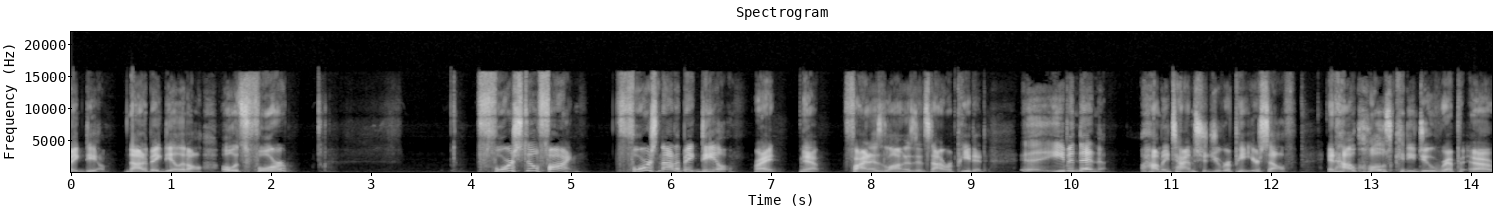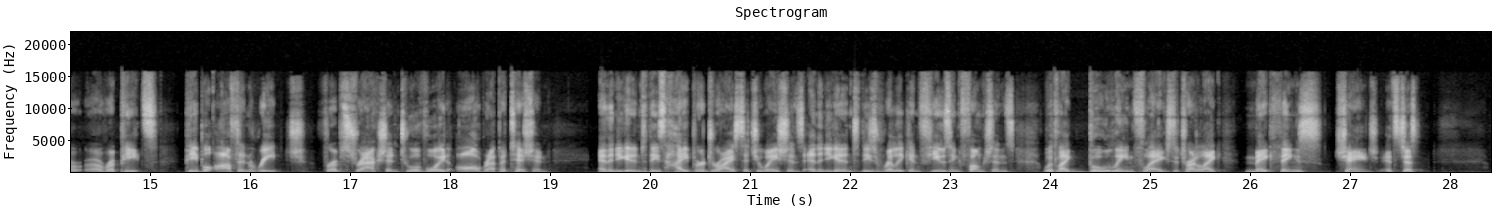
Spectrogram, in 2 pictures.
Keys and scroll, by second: 12.0 alt+[, 15.4 alt++.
